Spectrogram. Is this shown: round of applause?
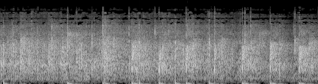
yes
